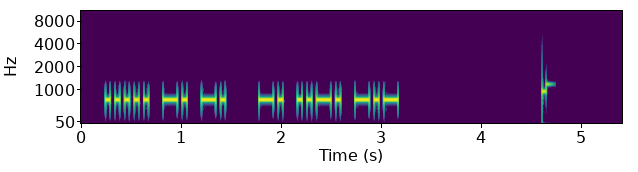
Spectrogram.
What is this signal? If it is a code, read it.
Morse code, heard as a keyed tone, about 25 wpm, 700 Hz. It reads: 5NN NFK
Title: Ontario QSO Party Exchange 25wpm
